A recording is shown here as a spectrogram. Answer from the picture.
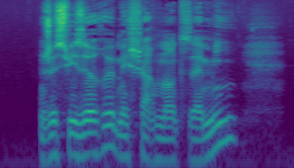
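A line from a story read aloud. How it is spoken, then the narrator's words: Slight Viennese accent. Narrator (French): dit le petit professeur avec un accent qui gardait quelque chose de viennois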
